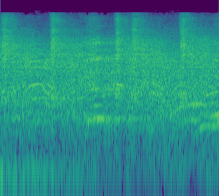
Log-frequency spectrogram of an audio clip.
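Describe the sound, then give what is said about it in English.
Basketball arena crowd at a college game between Maryland and Wisconsin, roaring in protest and wanting a foul called after a scramble; a sustained, loud wash of crowd noise with no clear breaks. “And the crowd wanted a foul on a Terrapin, but that was Chucky who got him in that scramble for the Klesman.”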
